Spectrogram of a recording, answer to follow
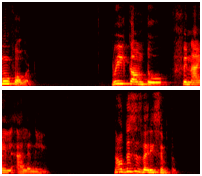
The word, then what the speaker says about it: phenylalanine: this is phenylalanine and you get the sound of F from here although it's phenylalanine but you pronounce it as phenyl so if so yes we don't write P here we write F here so yes based on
